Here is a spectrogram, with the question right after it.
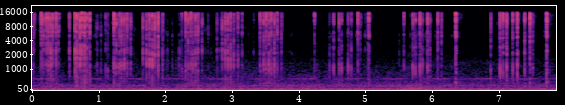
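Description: A metal tool with a green handle taps and scratches individual tiles on a sheet of small round ceramic penny tiles on a white backing. Bursts of bright, gritty scratching alternate with sharp, dry clicks, over a faint steady hum near 550 Hz, and the taps stop with almost no ring.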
